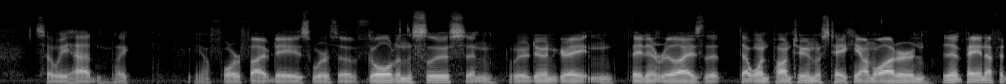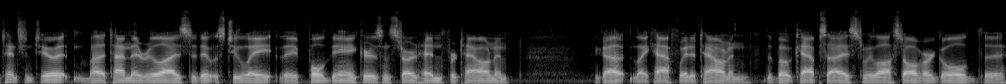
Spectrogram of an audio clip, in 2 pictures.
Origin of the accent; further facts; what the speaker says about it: Myrtle Creek, Oregon, United States; now in Nome, United States; I'm from Myrtle Creek, Oregon. I've lived in Nome since November of 2010.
